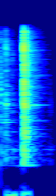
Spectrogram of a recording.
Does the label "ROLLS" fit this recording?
No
